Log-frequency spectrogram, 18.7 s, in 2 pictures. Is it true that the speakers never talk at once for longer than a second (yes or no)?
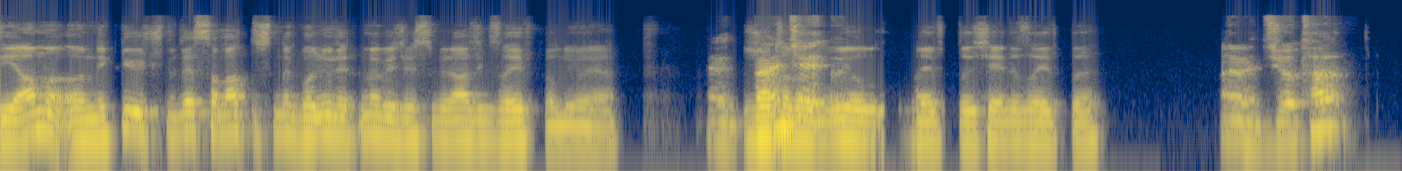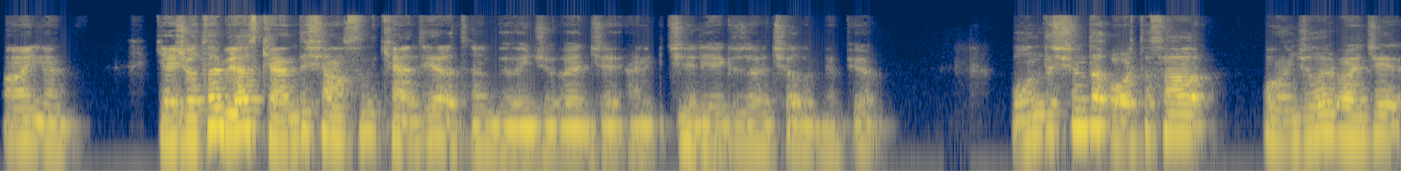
yes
